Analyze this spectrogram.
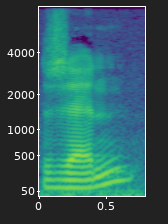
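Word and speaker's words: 人: La lettre R constitue l'initiale et les lettres EN constituent la finale. Dans la langue chinoise, l'initiale R se lit comme dans le mot juan.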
